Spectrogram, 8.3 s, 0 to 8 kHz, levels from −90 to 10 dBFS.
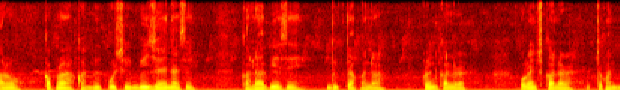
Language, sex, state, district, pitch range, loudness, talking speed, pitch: Nagamese, male, Nagaland, Dimapur, 110-120 Hz, -22 LUFS, 125 wpm, 115 Hz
